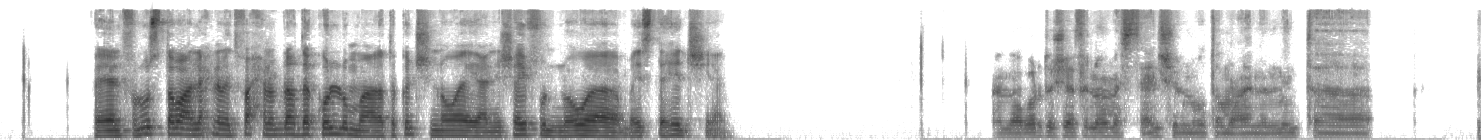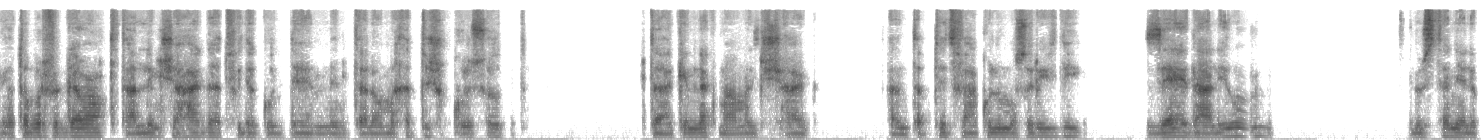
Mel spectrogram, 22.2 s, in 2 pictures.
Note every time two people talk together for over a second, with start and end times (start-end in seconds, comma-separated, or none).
none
